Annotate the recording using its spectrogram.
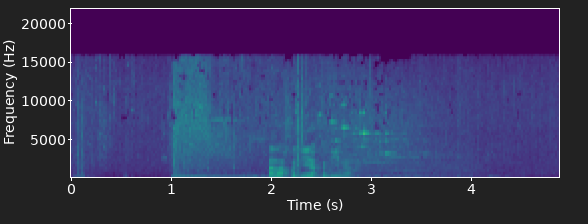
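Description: A loud icy blast bursts and rings out.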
